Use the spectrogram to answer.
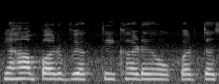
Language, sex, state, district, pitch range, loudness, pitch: Hindi, female, Haryana, Rohtak, 240-255 Hz, -16 LUFS, 250 Hz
